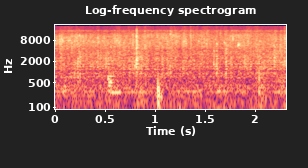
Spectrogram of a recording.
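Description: Steady frying sizzle of sausage in a pan, a soft continuous crackle with faint spatters, heard alone without voices.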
